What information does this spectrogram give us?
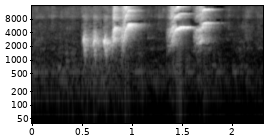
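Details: Songbird kept in the Indonesian bird-song hobby, a full song-fill recording: two bursts of very high, sharp chirps, the first a quick run of four notes, the second a tight doubled burst, over faint background hum.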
